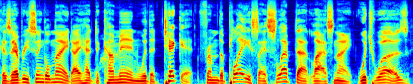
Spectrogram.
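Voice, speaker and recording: A man telling a long story as a guest, rambling with halting restarts and swearing. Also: fairly low pitch, no room sound. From Canada. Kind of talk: casual storytelling.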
